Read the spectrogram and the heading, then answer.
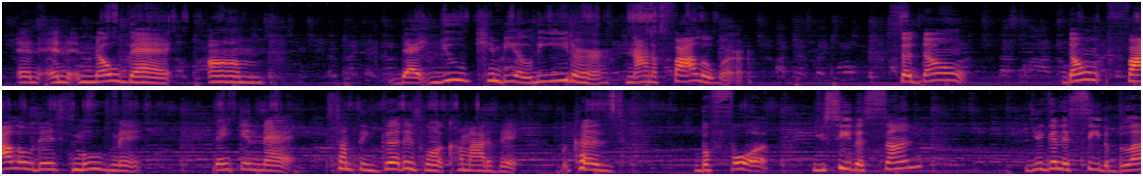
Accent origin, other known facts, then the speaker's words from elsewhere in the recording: New York City, New York, United States; I'm from Brooklyn, Brooklyn, New York, Bed-Stuy.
